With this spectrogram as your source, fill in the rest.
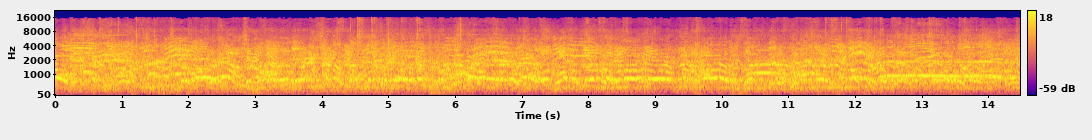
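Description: Punches and kicks thud against a fighter's body.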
